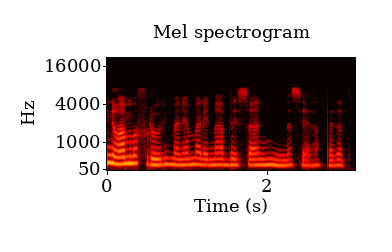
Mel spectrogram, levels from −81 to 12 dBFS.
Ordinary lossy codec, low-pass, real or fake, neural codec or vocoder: none; 7.2 kHz; fake; codec, 16 kHz, 0.8 kbps, ZipCodec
